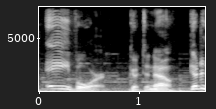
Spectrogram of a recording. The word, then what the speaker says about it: Eivor: Eivor is pronounced Eivor. It's not Ivor. It's Eivor.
